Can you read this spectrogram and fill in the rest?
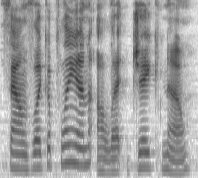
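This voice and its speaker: A woman playing a reserved older sister who speaks in a cool, measured way. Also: mid-range voice, animated, fairly bright tone, faint music behind. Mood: guarded.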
